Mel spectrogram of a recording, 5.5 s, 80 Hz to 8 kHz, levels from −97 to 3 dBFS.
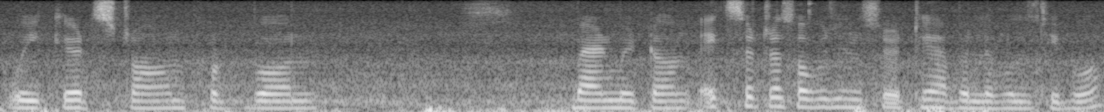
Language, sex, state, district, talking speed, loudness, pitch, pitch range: Odia, female, Odisha, Khordha, 95 wpm, -16 LUFS, 190 Hz, 185-200 Hz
